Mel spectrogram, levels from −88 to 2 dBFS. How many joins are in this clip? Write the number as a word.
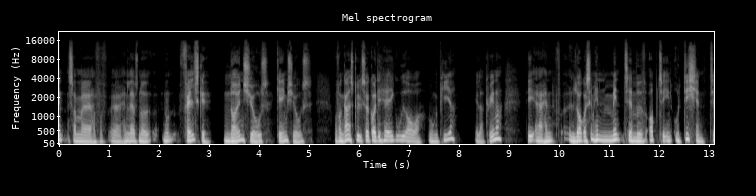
zero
